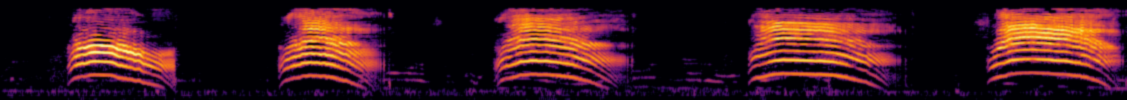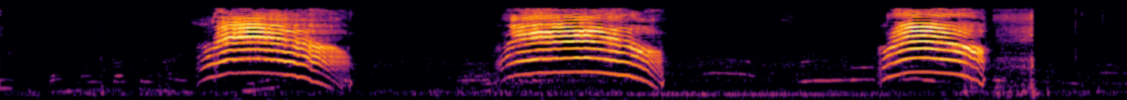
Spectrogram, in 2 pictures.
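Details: Eight drawn-out, high-pitched kitten mews from Tsubomi, a young cat whose eyes were opening in late May; each call swells up and falls away, spaced about every second and a half with quiet between.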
